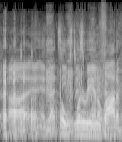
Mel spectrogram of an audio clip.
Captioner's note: laughter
